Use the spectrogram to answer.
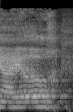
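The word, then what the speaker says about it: Aiello: My real last name's Italian. It's like Danny ILO. The A is silent, it's A-I-E-L-L-O.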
